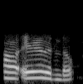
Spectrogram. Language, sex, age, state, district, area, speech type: Malayalam, female, 18-30, Kerala, Wayanad, rural, conversation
